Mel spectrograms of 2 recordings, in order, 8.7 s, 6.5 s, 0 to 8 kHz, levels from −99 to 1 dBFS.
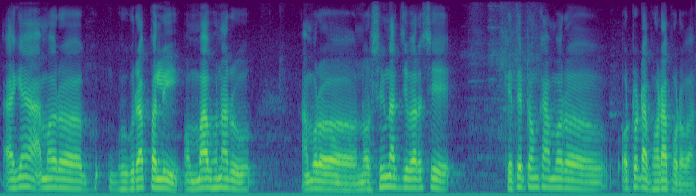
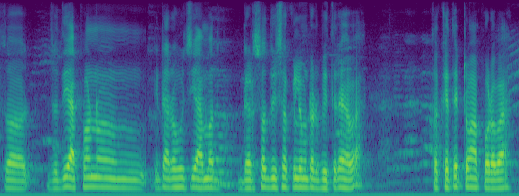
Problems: constant background noise, continuous background conversations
